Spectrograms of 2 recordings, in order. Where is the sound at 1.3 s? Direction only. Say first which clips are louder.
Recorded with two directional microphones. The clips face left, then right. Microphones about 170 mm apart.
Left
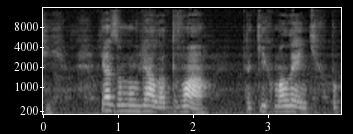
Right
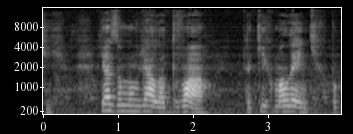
Right 1 dB; 20° left (ahead or behind).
